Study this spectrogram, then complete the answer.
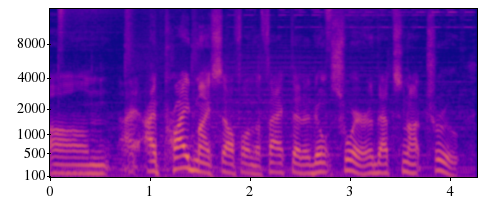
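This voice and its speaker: Backed by music, a man speaks at a fairly slow pace with a fairly high pitch and ordinary pitch variation. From Arkansas. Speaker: retired wrestling coach. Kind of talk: interview storytelling.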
